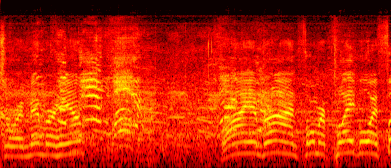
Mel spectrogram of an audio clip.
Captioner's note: crowd chatter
